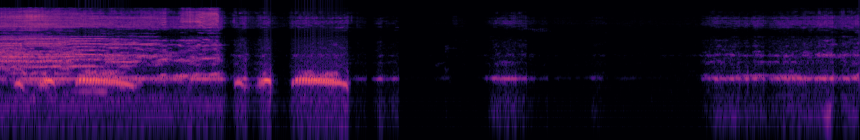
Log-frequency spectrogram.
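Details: Spotted dove in Cà Mau, Vietnam: low, throaty cooing notes repeated in a loose run over a hissing background, then a pause with faint scattered coos and renewed hiss.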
